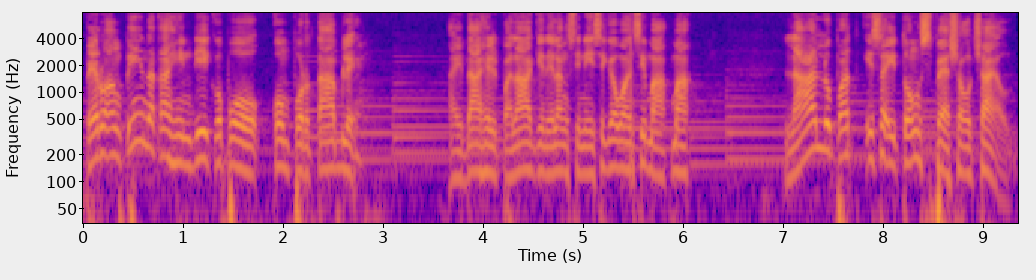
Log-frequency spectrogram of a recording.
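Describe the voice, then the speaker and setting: Male radio-drama narrator, calm and steady, mid-range voice, clear music bed behind. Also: medium pitch. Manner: calm, even storytelling. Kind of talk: scripted letter narration. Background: clear background music.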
